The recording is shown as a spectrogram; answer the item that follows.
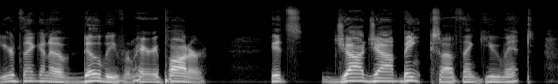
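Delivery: normal talking voice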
